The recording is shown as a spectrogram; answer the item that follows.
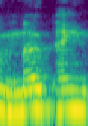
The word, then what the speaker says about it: mopane: Was that in Zimbabwe or was it in another country where they were saying moonbeam? Is that how you pronounce it? I've been saying mopane. Is it moonbeam? Or is that something else? Oh, mopane worms.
